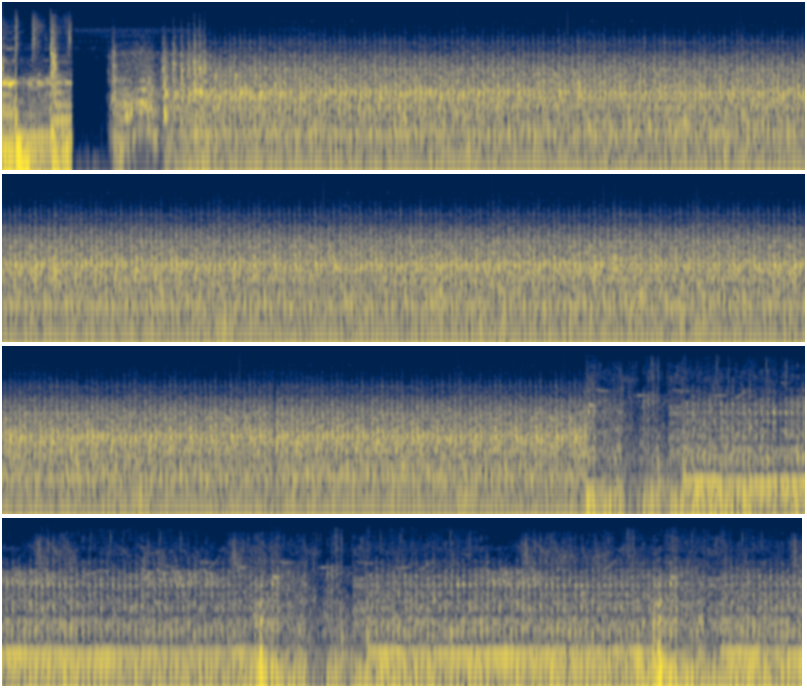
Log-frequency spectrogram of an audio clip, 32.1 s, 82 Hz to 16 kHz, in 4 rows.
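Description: Mini tractor's engine running steadily as it hauls a loaded trailer, after a short burst of music ends about a second in. About 22 seconds in the engine sound changes to a lower, steady pitched hum that runs on.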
